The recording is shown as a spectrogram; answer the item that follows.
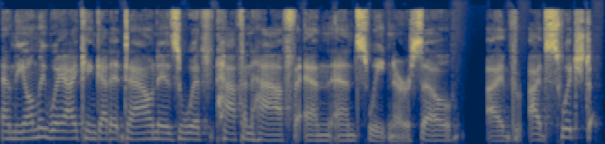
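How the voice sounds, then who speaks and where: A woman's voice: low-pitched, fairly even intonation, normal speed, a bit bright. A middle-aged woman who hosts a true-crime podcast, answering interview questions earnestly and laughing easily.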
